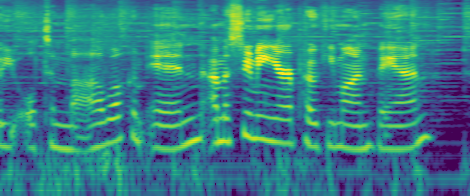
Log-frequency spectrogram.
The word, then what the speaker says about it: Ultima: like Final Fantasy, because it's not Ultimate, it's Ultima. But yes, I can definitely call you Ultima.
